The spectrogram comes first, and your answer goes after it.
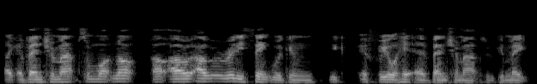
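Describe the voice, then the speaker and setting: A man's voice: fairly low pitch, fairly even intonation, quick pace, dry recording. Hesitant man chatting, dull dry sound. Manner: hesitant, many restarts and fillers. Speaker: podcast co-host. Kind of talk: casual chat. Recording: dull lo-fi voice recording.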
